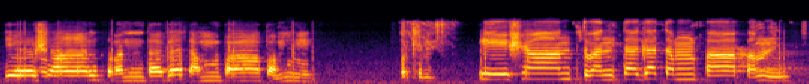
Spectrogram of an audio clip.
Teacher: కాదు కాకపోతే అలవాటు చేసుకుంటే మంచిది ఎన్ ఏషాన్ త్వంత అంటే పెదాలు కలపకుండా ఎన్ అంటే ఏషాన్ అని చెప్పకూడదు పెదాలు కలపకుండా చెప్పాలి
